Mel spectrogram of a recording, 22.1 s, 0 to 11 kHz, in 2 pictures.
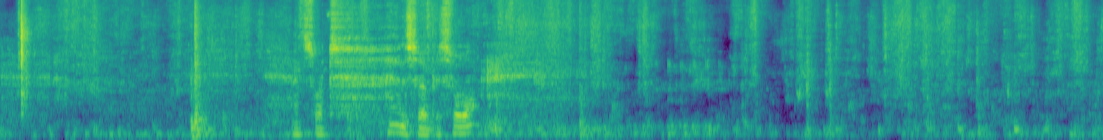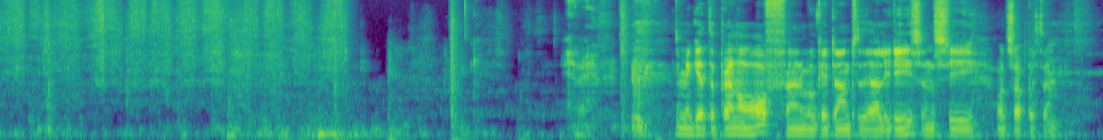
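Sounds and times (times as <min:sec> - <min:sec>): cloth rubbing on plastic casing: 0:00.3 - 0:14.8.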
